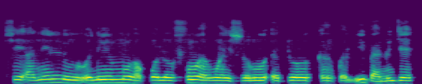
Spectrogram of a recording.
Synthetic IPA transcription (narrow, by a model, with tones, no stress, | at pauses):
ʃe˧a˨nĩ˨˦lu˦˨o˧nĩ˦mũ˦ɔ˨k͡pɔ˧lɔ˧fũ˦a˦˨w̃ɔ̃˧i˨so˨ɾo˧ʔɛ˨dũ˦ɔ˧kã˧k͡pɛ̰˨lṵ˨˦i˦˨ba˨nũ˨˦d͡ʒɛ˦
